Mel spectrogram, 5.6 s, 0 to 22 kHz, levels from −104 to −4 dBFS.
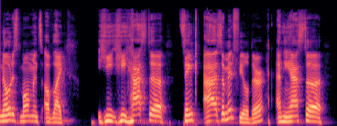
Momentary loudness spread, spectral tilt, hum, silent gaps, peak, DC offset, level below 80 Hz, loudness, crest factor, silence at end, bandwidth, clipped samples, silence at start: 6 LU; -5.5 dB/octave; none; none; -4 dBFS; under 0.1%; -60 dBFS; -20 LUFS; 18 dB; 0.25 s; 16.5 kHz; under 0.1%; 0 s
